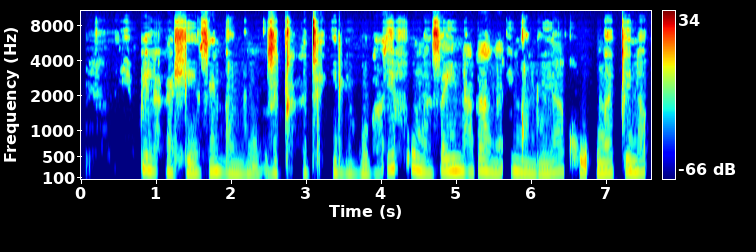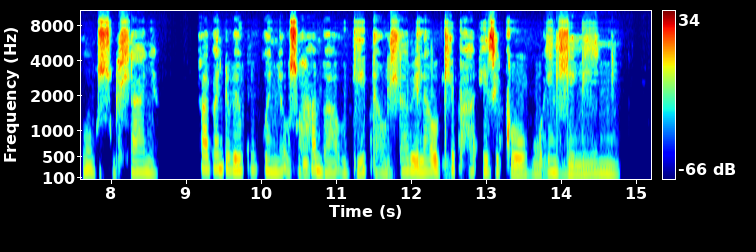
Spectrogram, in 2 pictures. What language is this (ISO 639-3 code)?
nde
